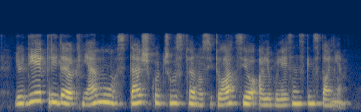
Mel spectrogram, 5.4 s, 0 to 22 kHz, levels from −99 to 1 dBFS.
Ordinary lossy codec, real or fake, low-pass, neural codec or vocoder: none; fake; 7.2 kHz; codec, 16 kHz, 4 kbps, FreqCodec, smaller model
